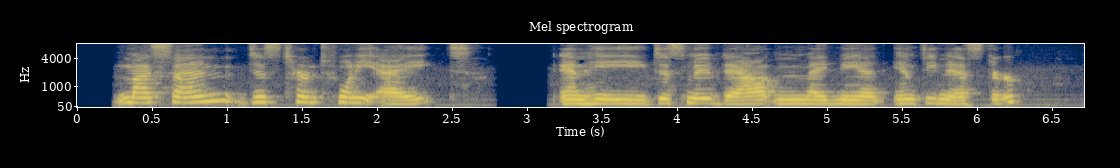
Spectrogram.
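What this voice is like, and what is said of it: Texan accent. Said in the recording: “I'm calling in from Montgomery, Texas. I'm sure you can hear the accent.”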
